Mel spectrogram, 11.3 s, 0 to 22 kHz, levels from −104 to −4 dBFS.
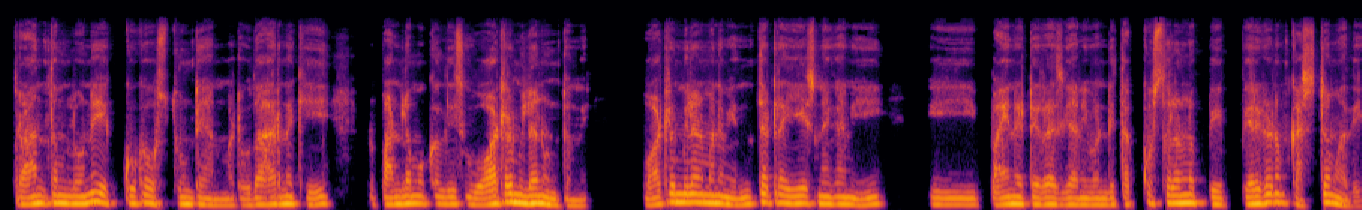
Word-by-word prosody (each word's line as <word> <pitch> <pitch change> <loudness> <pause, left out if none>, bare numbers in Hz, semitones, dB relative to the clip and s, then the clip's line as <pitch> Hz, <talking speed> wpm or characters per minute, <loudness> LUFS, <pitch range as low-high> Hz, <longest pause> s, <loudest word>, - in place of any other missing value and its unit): ప్రాంతంలోనే 135 +4 +2
ఎక్కువగా 140 +1 -4
వస్తుంటాయి 130 -3 -2
అనమాట. 105 0 -7
ఉదాహరణకి, 125 0 0 0.6
పండ్ల 130 +2 +2
మొక్కలు 135 -1 -4
తీసి 130 +1 -1
వాటర్ 135 +6 +4
మిలన్ 140 0 +6
ఉంటుంది. 100 -2 -6 0.5
వాటర్ 130 +8 0
మిలన్ 155 -1 +3
మనం 140 -3 +3
ఎంత 130 +5 -2
ట్రై 150 -3 +1
చేసినా 135 -1 +2
గానీ, 120 -4 0 0.6
ఈ - - -3 0.4
పైన 125 +3 +3
టెర్రస్ 120 -1 0
గానివ్వండి, 115 0 -2
తక్కువ 140 +5 -7
స్థలంలో 145 0 +3
పె 125 - 0 0.2
పెరగడం 150 +4 +2
కష్టం 155 -2 +1
అవి. 90 0 -11
130 Hz, 150 wpm, -28 LUFS, 120-140 Hz, 0.6 s, మిలన్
